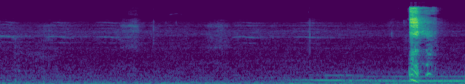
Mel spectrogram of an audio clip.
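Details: Infant boy held in his father's arms while passing stool into his diaper gives a single sharp sneeze after quiet room noise, followed by a faint whimper.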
